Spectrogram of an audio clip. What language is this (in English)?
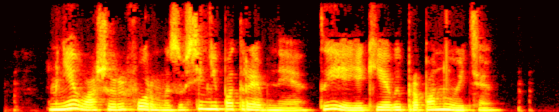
Belarusian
